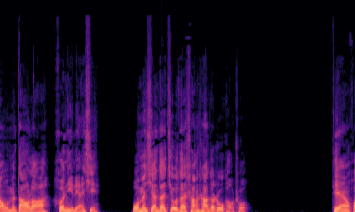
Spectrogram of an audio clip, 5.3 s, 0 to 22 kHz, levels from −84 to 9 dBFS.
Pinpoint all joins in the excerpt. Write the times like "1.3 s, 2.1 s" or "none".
none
